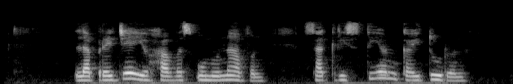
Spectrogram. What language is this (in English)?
Esperanto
